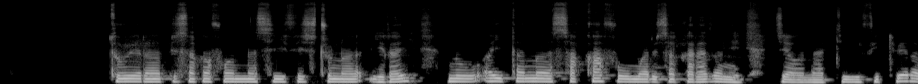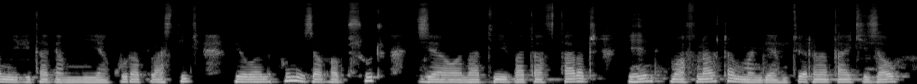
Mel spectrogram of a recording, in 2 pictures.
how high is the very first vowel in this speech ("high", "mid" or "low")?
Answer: high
